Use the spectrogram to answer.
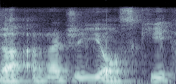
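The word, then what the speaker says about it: Radziejowski: the treasurer and the cinsky is the primate ray the Oscans which is spelled like this but pronounced ray the Oscans had sympathies for Sweden but and hoped to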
